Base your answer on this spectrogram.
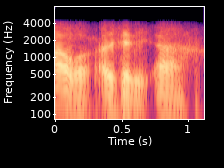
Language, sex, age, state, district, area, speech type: Malayalam, male, 45-60, Kerala, Alappuzha, urban, conversation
